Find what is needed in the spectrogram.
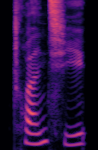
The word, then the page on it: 传奇: chuán qí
